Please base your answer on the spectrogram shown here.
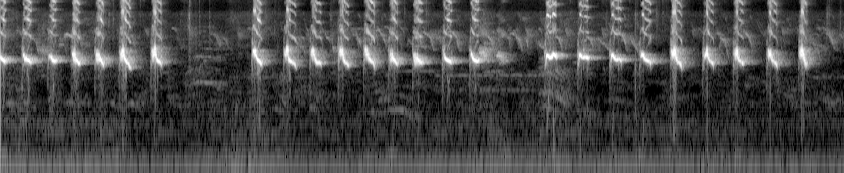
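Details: Singing to provoke a rival, a caged greater green leafbird delivers three long runs of loud, evenly spaced whistled notes with short slurred tails, about three per second, over a low steady hum.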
